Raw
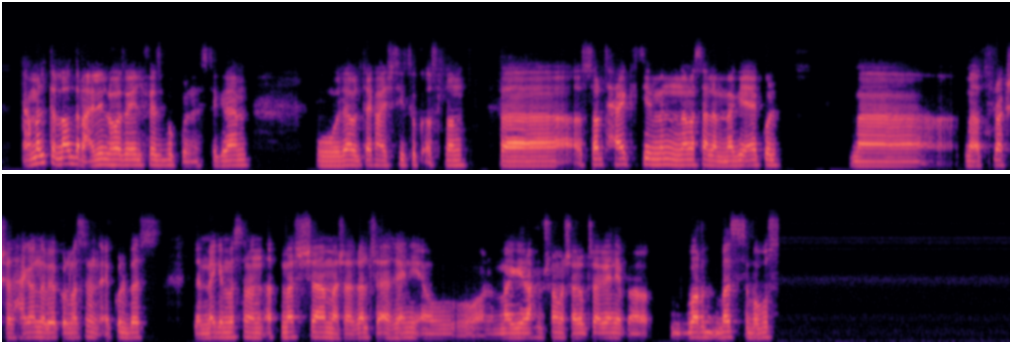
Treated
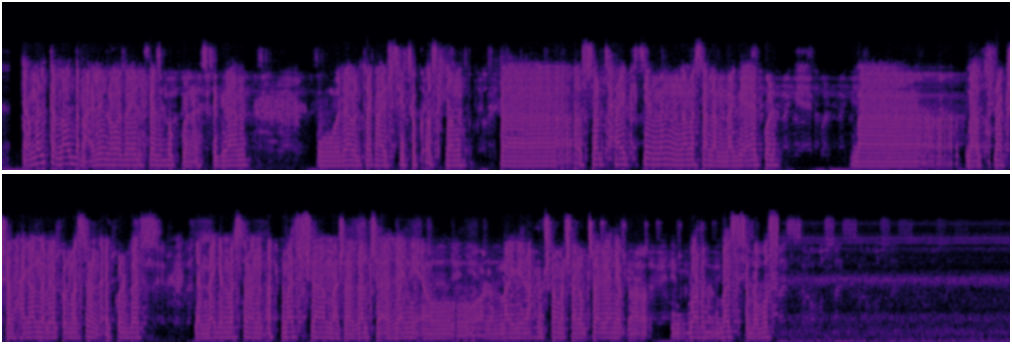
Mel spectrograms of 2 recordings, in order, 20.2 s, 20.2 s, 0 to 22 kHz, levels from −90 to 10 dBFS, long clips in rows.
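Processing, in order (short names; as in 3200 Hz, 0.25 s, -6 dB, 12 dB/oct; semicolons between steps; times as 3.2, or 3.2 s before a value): compressor 2:1, threshold -28 dBFS, peak gain reduction 8.5 dB; thin delay 0.558 s, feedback 43%, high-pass 2900 Hz, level -21 dB; spectral compressor 10:1; gain -7.5 dB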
